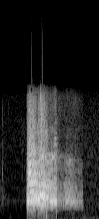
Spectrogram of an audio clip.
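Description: A single loud dog bark followed by a shorter, softer trailing yelp or whine, with silence before and after.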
